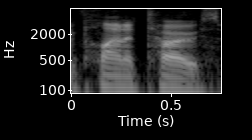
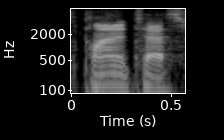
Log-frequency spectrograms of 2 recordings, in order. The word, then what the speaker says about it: Planetes: I always go to say Planetos because that's the name for the Game of Thrones world. But yes, Planetes, right?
